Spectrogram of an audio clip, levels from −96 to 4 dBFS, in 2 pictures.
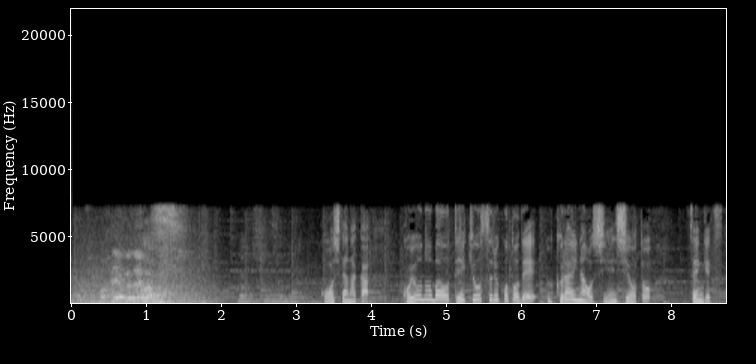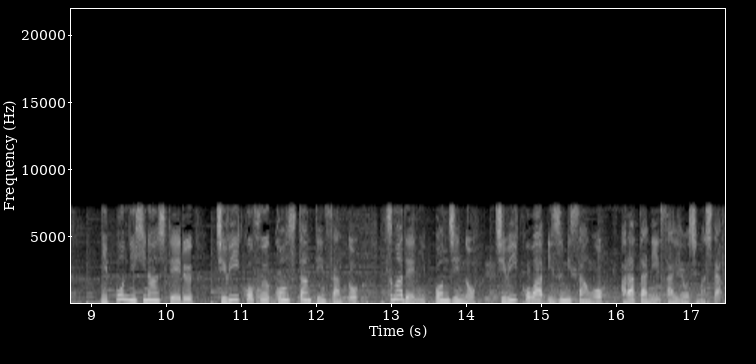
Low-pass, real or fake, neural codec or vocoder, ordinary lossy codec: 7.2 kHz; real; none; none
